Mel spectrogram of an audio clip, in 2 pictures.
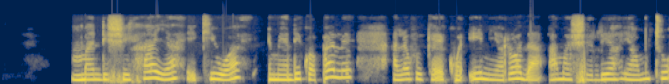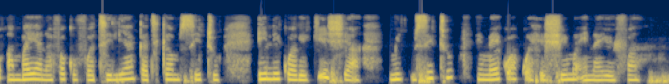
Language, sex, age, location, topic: Swahili, female, 18-24, Nakuru, education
